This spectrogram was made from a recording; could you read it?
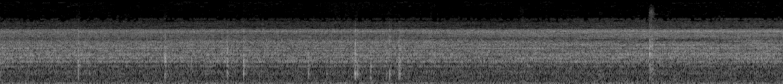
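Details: Grundig Prima Boy Luxus radio with intermittent FM reception: steady loud hiss with no station, broken by irregular sharp crackles every second or so; FM static with crackling, suspected cold solder joint, reacts to flexing the board.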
